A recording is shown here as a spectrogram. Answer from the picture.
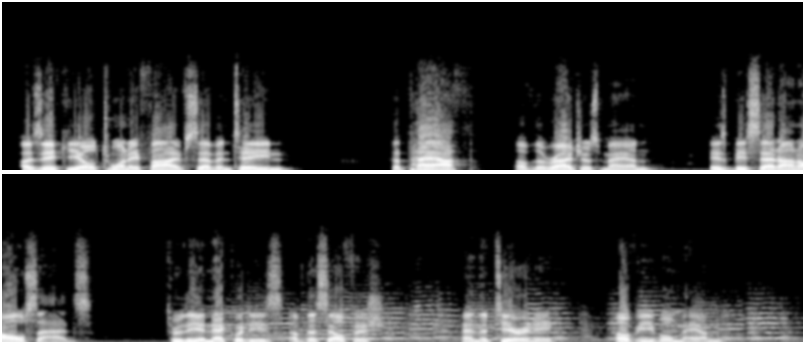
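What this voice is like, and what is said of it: Forrest Gump character voice impression. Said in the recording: “do your Forrest Gump impression ... So this would be Forrest Gump, but he's playing Samuel Jackson's character, Jules Winfield in Pulp Fiction.”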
